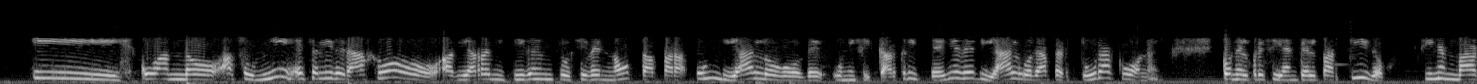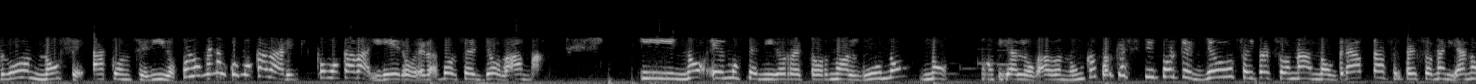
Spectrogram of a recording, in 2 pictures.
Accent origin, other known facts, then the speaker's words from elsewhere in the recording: Paraguay; yo decirle como mujer, decirle como liberal, como senadora y como paraguaya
